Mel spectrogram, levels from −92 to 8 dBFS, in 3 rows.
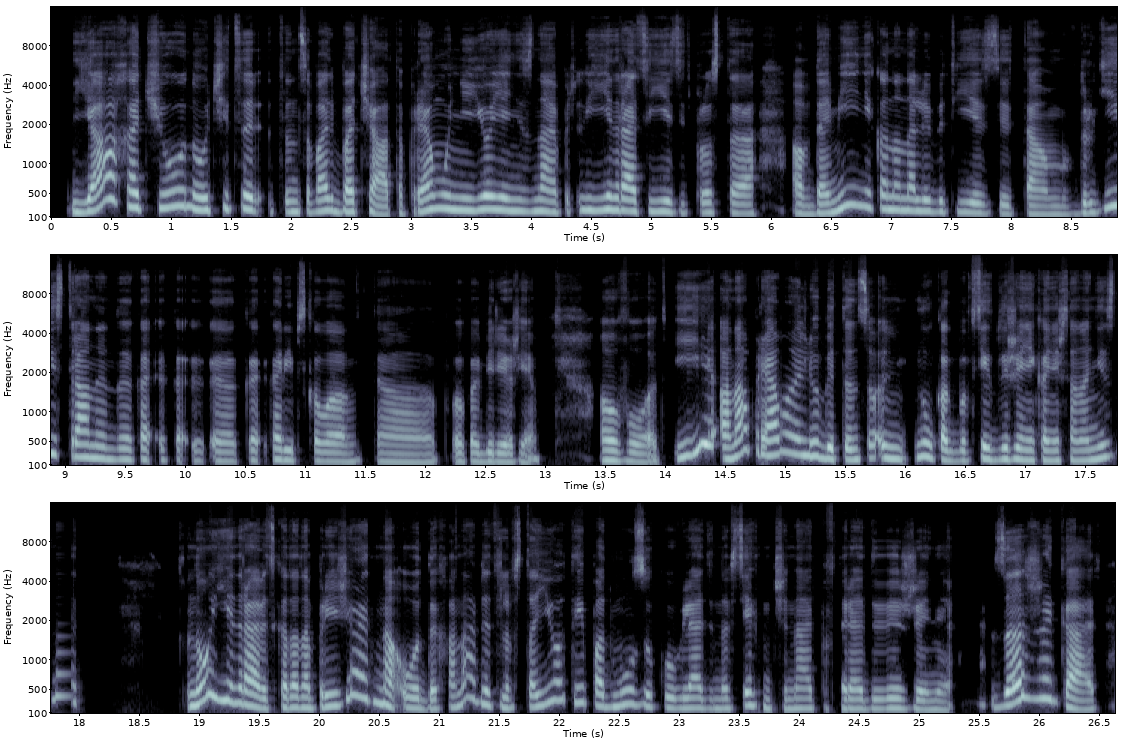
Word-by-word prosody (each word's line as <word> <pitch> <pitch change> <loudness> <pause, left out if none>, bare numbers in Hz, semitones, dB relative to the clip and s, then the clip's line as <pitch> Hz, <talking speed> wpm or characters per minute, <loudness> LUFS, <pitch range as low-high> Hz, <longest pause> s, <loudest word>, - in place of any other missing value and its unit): "Я 200 - +4
хочу 255 -1 +1
научиться 220 -1 +2 0.2
танцевать 180 +2 0
бачата". 175 -5 +1
Прям 195 +8 +1
у 235 - +3
неё, 210 0 +4
я 215 -2 +4
не 195 -1 0
знаю, 185 -1 -1
пр 190 - -10
и 210 - -1
ей 205 +2 +3
нравится 190 -3 +2
ездить 180 -3 -2
просто, 165 -2 -3 0.3
э, 160 - +1
в 145 - -6
Dominican 230 - 0
она 205 -1 +1
любит 185 -2 -2
ездить, 160 -4 -4
там 140 -2 -3
в 145 - -17
другие 175 - 0
страны 225 -5 +2
на 185 -1 -2
ка 185 +1 -1 0.2
ка 180 - -5 0.2
э, 155 -1 -4
ка 170 +3 -4
карибского, 160 -5 -1 0.2
э, 140 -1 -5
п 150 - -4
побережья. 150 +2 -3 0.5
Э. 170 - +2
Вот. 150 -3 -2
И 245 - +2 0.2
она 200 - +4
прямо 280 -2 +2
любит 225 -7 +4
танцева 185 +3 0 0.3
ну, 230 0 +2
как 180 -5 +2
бы 165 +1 -4
всех 195 +2 +2
движений, 185 -1 +1
конечно, 170 0 -1
она 170 +1 -1
не 200 +4 +1
знает, 320 +2 -9 0.9
но 235 +4 +6
ей 310 -6 +3
нравится, 205 -10 +3
когда 185 -1 +2
она 180 -1 +1
приезжает 215 - 0
на 235 -8 +2
отдых, 165 -1 -1
она 190 - -3
обязательно 225 - -2
встаёт 235 - -3
и 265 - -1
под 210 -6 0
музыку, 200 -5 -1
глядя 170 -1 -3
на 165 0 -3
всех, 220 +6 -1
начинает 170 0 -6
повторять 165 -1 -3
движения. 160 -3 -3 0.3
Зажигает. 245 - +3
185 Hz, 165 wpm, -23 LUFS, 165-220 Hz, 0.9 s, но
